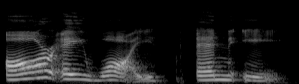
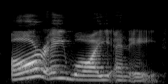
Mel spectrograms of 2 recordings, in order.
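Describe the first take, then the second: First: Spelling it out. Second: Said in the usual way. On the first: Shown as a demonstration. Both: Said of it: "it's spelled".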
